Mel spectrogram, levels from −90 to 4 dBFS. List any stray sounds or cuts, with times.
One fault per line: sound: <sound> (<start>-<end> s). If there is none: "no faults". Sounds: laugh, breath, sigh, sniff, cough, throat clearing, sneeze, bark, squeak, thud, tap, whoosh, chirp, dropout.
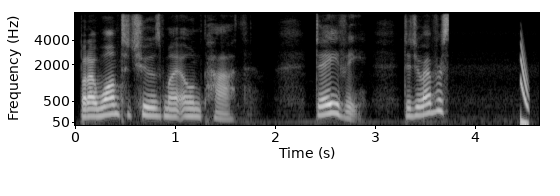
sound: chirp (4.4-4.5 s)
